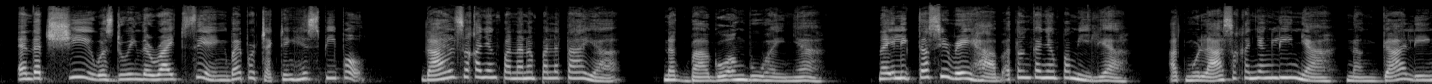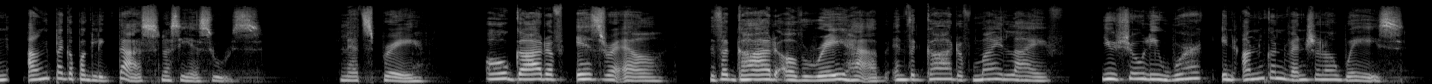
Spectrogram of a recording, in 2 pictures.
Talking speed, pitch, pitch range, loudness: 130 wpm, 220 Hz, 180-260 Hz, -20 LUFS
